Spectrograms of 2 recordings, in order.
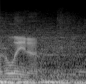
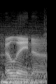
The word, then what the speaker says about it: Helena: And there we go, just as I said, here comes the Helena. Or Elena, I think. It's supposed to be French. I think the H is silent in French?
